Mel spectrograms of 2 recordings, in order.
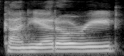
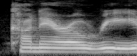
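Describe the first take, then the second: First: The surname is pronounced in a Spanish way. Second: The surname is pronounced in an anglicized way. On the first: The speaker is proud of the name's true pronunciation. The speaker calls it right. "she corrects her and says it's Cañero Reed" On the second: The name is mispronounced by someone unfamiliar with it. The speaker calls it wrong. "calls her Elena Canero Reed or something like that"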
